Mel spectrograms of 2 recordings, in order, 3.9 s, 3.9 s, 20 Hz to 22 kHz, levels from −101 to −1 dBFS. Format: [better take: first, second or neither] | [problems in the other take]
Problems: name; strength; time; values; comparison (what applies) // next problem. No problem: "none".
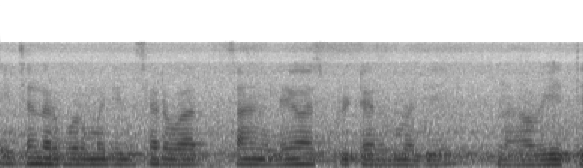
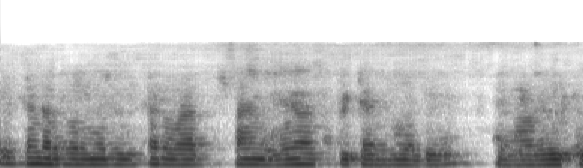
first | noise reduction (neural mask model Resemble Enhance denoiser)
